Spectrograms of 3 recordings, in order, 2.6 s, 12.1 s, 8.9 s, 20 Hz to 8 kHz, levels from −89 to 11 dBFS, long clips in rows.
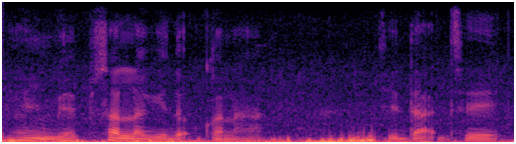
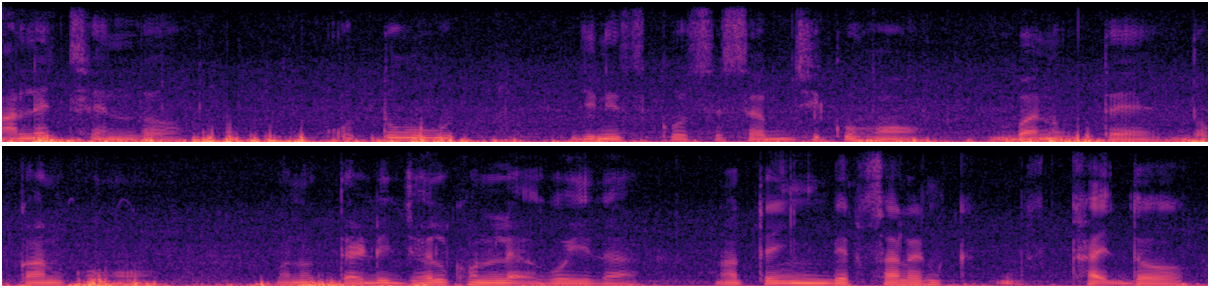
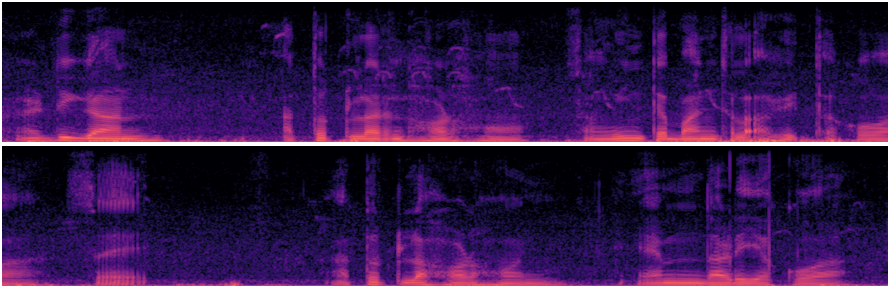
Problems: background sounds at intervals, low volume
